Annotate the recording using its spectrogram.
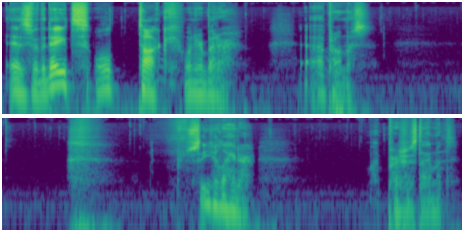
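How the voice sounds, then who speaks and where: A deep-voiced male vampire, acted by a man in an intimate audio roleplay. He is protective and devoted, yet stammers bashfully as he talks to the human he loves. The sound is very dry and close, with a slightly soft-edged, breathy delivery. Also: expressive, moderate pace, dry recording. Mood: tender, reassuring.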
